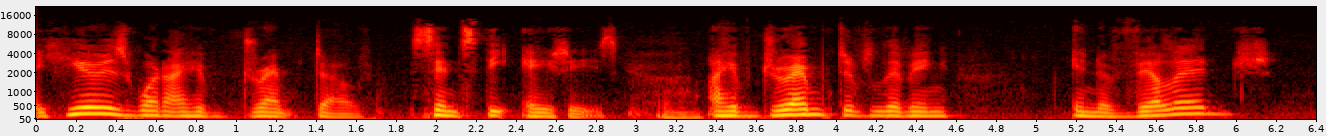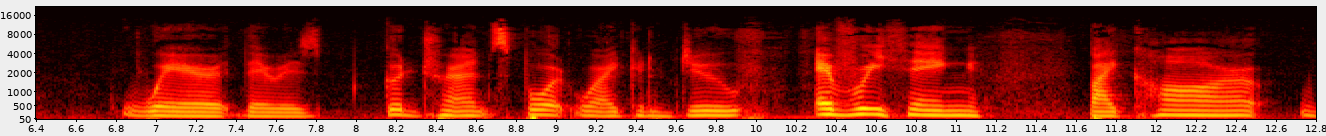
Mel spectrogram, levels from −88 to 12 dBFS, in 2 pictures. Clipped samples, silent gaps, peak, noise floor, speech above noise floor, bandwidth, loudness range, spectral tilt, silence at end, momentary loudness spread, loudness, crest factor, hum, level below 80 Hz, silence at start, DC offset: under 0.1%; none; -4 dBFS; -58 dBFS; 34 dB; 13 kHz; 4 LU; -6 dB/octave; 0 s; 17 LU; -25 LUFS; 20 dB; none; -42 dBFS; 0 s; under 0.1%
